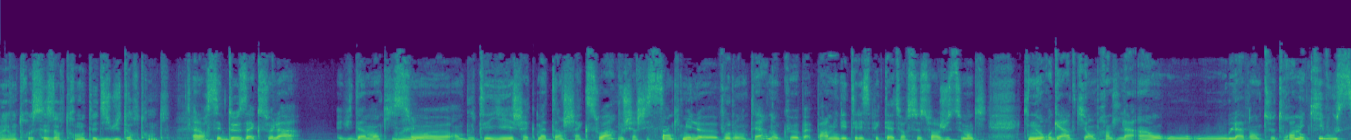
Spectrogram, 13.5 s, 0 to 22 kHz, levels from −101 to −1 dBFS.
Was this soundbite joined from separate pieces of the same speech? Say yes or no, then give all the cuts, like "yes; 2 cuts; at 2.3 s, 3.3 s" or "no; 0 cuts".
yes; 1 cut; at 6.2 s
